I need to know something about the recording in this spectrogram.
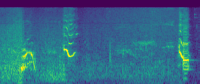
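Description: A dog giving three short, high yips, two close together near the start and one near the end: excited barking during a game of fetch.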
